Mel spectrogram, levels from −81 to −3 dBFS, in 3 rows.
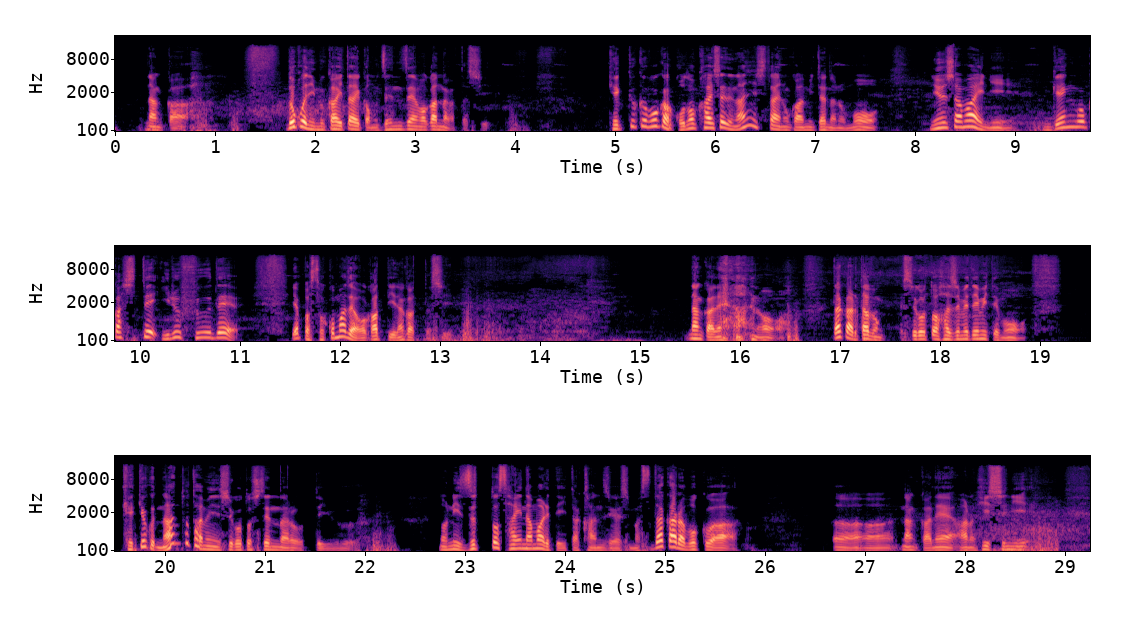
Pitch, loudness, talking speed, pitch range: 125 Hz, -21 LUFS, 300 characters per minute, 100-160 Hz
